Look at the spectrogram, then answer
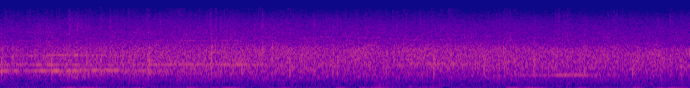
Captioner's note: cheering and applause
